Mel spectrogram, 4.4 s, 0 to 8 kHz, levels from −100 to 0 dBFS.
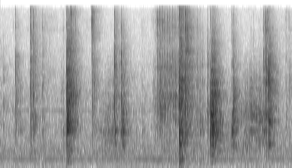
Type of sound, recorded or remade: recorded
